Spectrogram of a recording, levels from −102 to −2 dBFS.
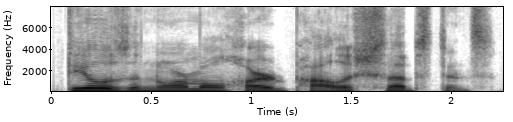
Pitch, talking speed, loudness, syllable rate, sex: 145 Hz, 185 wpm, -17 LUFS, 5.4 syllables/s, male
